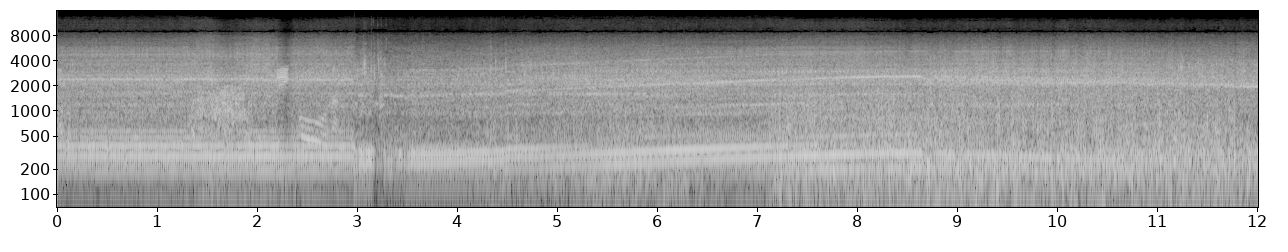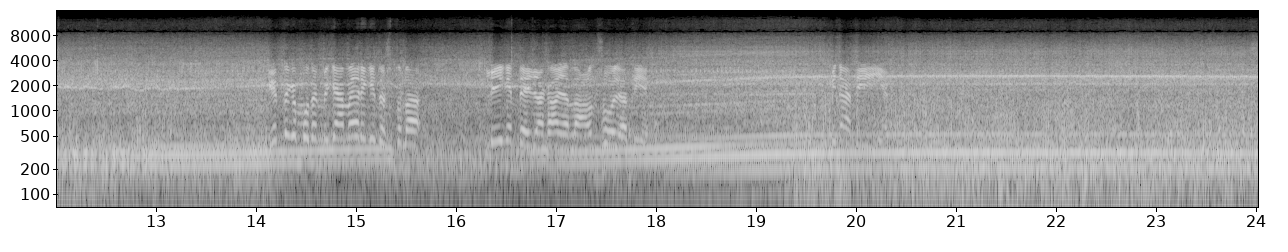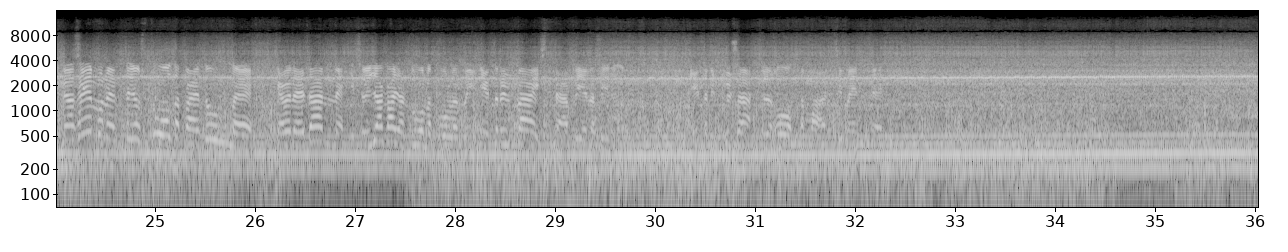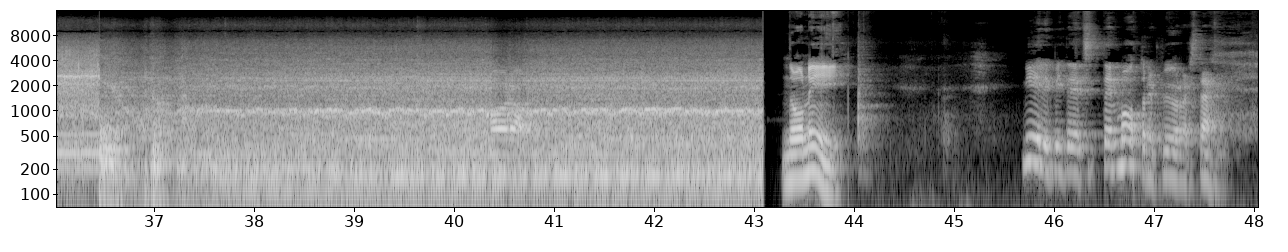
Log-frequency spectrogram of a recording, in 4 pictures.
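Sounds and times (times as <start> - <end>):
motorcycle engine cruising: 0.0 - 43.2.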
